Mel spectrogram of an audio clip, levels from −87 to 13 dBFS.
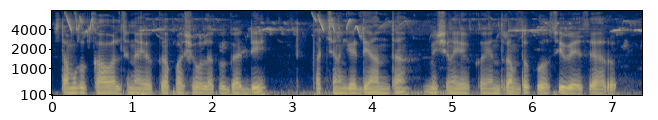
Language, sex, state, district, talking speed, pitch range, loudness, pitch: Telugu, male, Andhra Pradesh, Sri Satya Sai, 95 wpm, 75-85 Hz, -17 LUFS, 80 Hz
